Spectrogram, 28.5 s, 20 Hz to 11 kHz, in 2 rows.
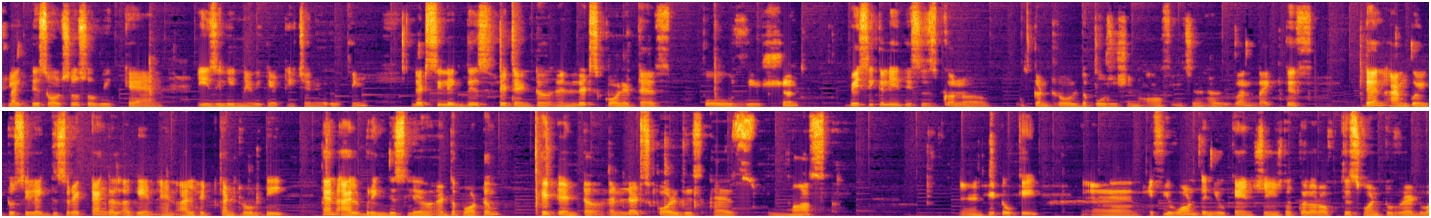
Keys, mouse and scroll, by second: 4.9 Return, 5.9-8.5 typing, 10.9 Return, 12.3 click, 12.7 u, 13.9 click, 16.6 ctrl+d, 17.5-18.1 drag, 19.6 Return, 20.5-22.3 typing, 23.5 typing, 24.0 Return, 26.2 click.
